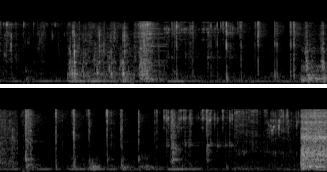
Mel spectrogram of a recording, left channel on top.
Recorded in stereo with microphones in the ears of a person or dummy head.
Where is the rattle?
65° right (ahead or behind), 1.3 m.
